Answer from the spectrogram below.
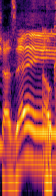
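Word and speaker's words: Chasez: Shazay.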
